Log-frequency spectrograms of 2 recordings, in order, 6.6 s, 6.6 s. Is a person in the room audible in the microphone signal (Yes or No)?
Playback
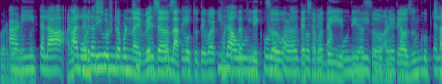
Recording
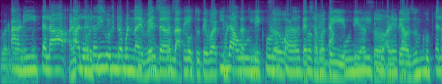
No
